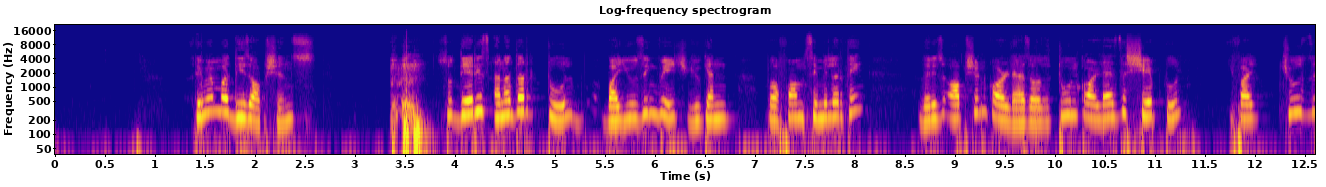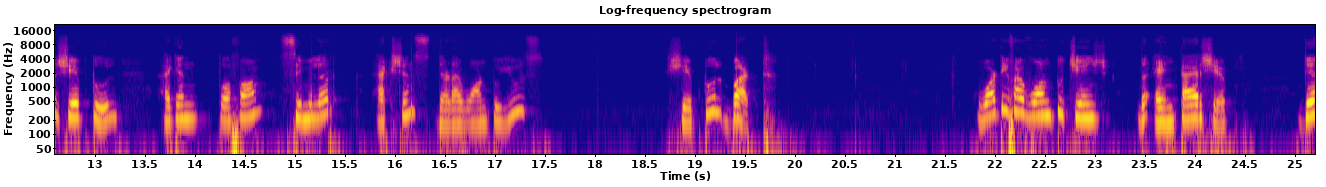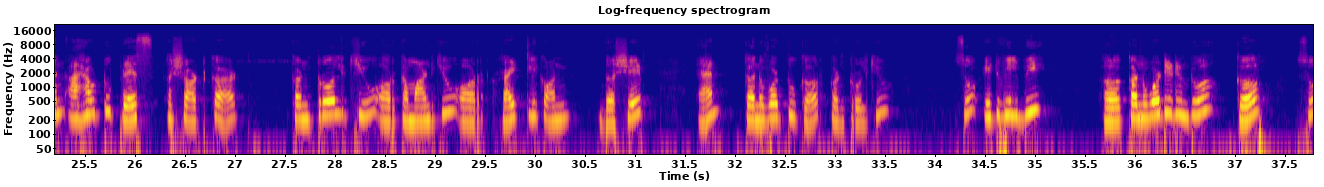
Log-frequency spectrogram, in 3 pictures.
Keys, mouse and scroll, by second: 20.1 ctrl+z, 20.5 ctrl+z, 21.0 ctrl+z, 29.6 right click.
